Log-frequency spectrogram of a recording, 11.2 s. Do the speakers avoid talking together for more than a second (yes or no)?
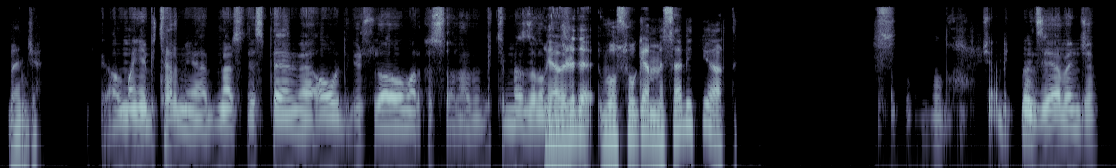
yes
